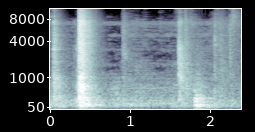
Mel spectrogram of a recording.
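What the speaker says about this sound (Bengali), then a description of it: "আলমারি খুলছি" A household wardrobe cupboard being opened, with a sharp wooden knock or latch click followed by softer thumps and creaks of the door close by, without talk.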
